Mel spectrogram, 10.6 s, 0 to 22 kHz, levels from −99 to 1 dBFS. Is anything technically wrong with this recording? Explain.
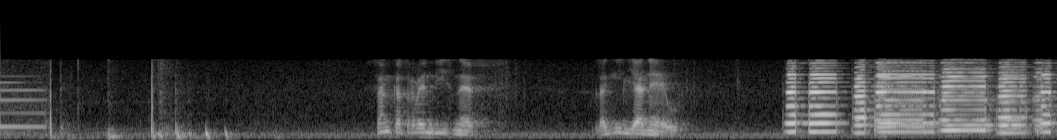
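No, no technical faults detected.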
